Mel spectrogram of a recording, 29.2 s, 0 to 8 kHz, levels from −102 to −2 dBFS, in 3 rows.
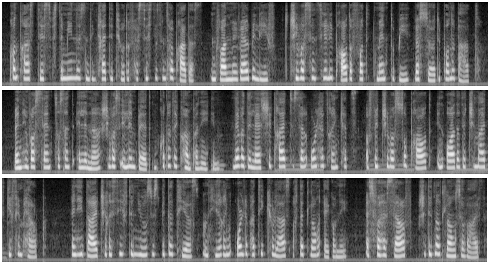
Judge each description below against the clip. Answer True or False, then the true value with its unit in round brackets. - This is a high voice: True (265 Hz)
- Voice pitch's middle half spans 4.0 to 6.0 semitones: False (3.4 semitones)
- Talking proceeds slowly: False (205 wpm)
